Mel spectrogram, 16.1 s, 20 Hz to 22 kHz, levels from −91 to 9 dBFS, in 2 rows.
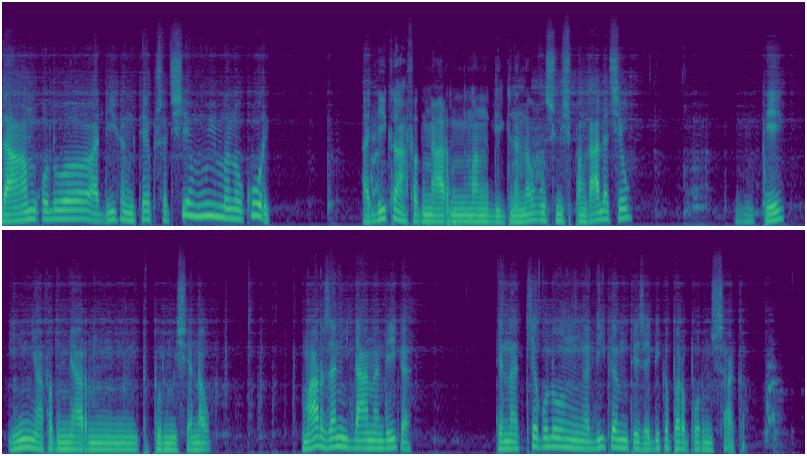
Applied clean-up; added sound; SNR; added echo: neural mask model RNNoise.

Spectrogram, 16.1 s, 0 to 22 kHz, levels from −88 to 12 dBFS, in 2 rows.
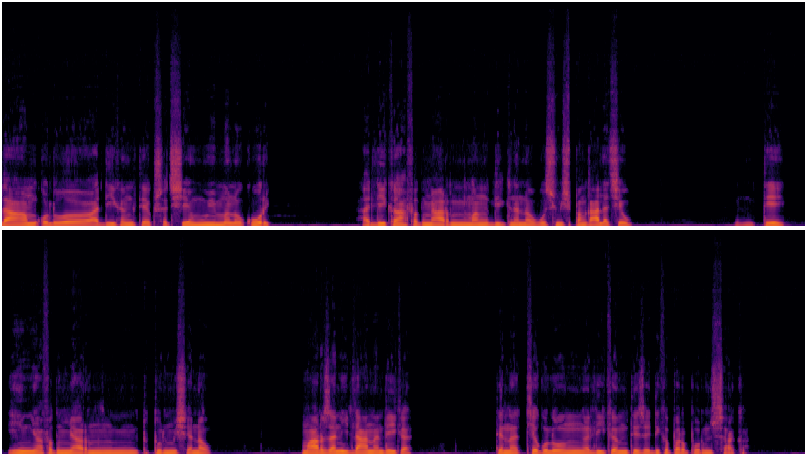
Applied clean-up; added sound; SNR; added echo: none; none; none; none.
